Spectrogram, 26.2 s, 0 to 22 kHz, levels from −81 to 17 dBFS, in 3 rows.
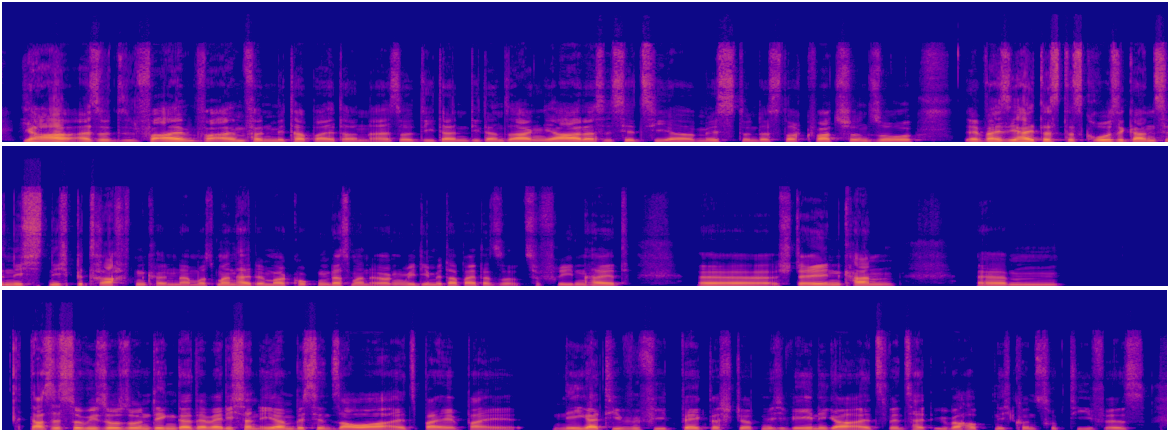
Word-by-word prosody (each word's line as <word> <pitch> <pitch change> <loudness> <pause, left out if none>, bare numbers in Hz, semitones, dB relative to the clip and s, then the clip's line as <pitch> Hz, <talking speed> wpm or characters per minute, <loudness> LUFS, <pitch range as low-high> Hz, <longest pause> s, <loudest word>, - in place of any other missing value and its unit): Ja, 125 -2 +7
also 125 +2 0
d 145 +3 -13
vor 160 +5 +1
allem 150 0 +6
vor 155 +2 0
allem 135 -1 +1
von 135 -3 -2
Mitarbeitern, 100 -4 -2
also 105 +2 -5
die 110 +1 -13
dann 110 0 -1
die 110 - -11
dann 110 0 -3
sagen: 115 0 +3
„Ja, 115 +3 +6
das 120 -1 +1
ist 135 - -8
jetzt 125 - -5
hier 125 -1 -3
Mist 130 +1 -7
und 115 -1 -9
das 120 - -6
doch - - -3
Quatsch“ 145 +2 -1
und 130 - -4
so. 135 +2 -2 0.4
Ah, - - +2
weil 125 +1 +5
sie 135 +2 +3
halt 140 +1 +6
das 145 - +4
das 135 - -3
große 145 +2 +2
Ganze 125 +4 +2
nicht 130 0 -3
nicht 135 -1 -6
betrachten 110 +6 -2
können. 100 -2 -7
Da 95 - -2
muss 105 +2 -7
man 125 -3 -1
halt 110 -1 +2
immer 115 -1 0
gucken, 125 0 -8
dass 110 +1 -1
man 115 -2 -5
irgendwie 115 -1 -5
die 115 - -8
Mitarbeiter 110 0 -2
zur 120 +2 -12
Zufriedenheit, 115 -2 -4 0.5
äh, 100 0 0
stellen 115 +7 0
kann. 115 +2 0 0.6
Ähm, 100 -1 -4 1.0
das - - +4
ist 135 - 0
sowieso 135 -1 +3
so 140 0 +1
'n 130 -1 0
Ding, 135 +1 +1
da 130 - +6
da 130 0 +3
werde 140 +2 +4
ich 140 - -3
dann 140 - +1
eher 140 -1 +5
'n 130 - -4
bisschen 135 -3 -2
sauer 125 +3 +5
als 120 0 -4
bei 110 +1 +1
bei 445 - -6 0.3
negativem 135 +2 +1
Feedback. 145 -2 -3
Das 125 - -5
stört 125 -1 -7
mich 120 -2 -9
weniger, 130 -1 +2
als 120 0 -3
wenn's 120 -1 -7
halt 120 - -4
überhaupt 130 +1 -3
nicht 115 - -10
konstruktiv 120 +1 -13
ist, 105 0 -8
125 Hz, 200 wpm, -22 LUFS, 110-135 Hz, 1.0 s, Ja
